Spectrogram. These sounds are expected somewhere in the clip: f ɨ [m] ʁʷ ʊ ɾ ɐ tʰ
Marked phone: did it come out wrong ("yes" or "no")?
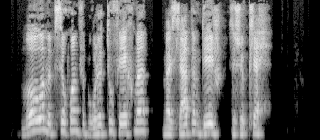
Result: yes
